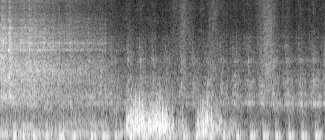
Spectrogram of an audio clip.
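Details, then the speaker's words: Supra Fit motorcycle, early 'legend' engine, just after start: steady rough knocking pulse under the idle at several beats a second; the mechanic diagnoses a damaged connecting rod that needs replacing before debris damages other parts. "Nah ini, bila Anda menemui motor seperti ini dipastikan stangnya kena."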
